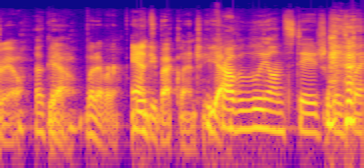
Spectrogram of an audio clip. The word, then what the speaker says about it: Buckland: Buckland. Oh, I thought it was something else. No. What's his first name? Andy. Andy or Buckland. Andrew. Okay. Yeah, whatever. Andy Buckland.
